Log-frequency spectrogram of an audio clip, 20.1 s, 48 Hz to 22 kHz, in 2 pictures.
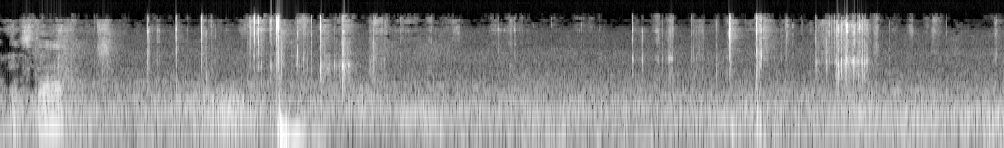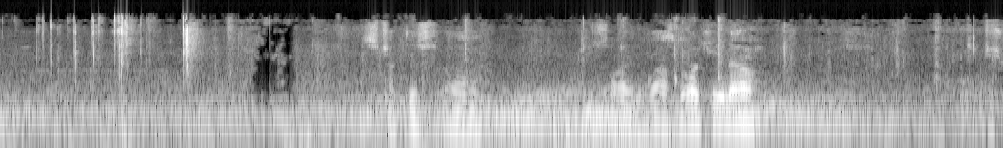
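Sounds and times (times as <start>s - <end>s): steady low hum: 0.0s - 20.0s
small objects clicking and rattling: 6.3s - 8.9s, 10.4s - 12.0s.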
